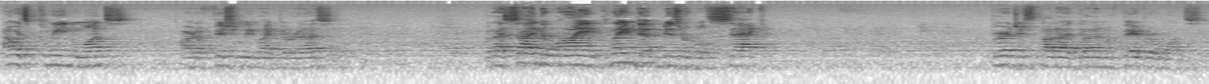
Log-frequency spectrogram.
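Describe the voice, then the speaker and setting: A dying old husband acted by a man confesses with heavy guilt in an amateur stage reading. The voice is a little high for a man, caught from far off in a very echoey, noisy room. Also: fairly even intonation, a little slow, long pauses, close to an everyday voice. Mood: remorseful. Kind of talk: amateur readers' theatre performance.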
